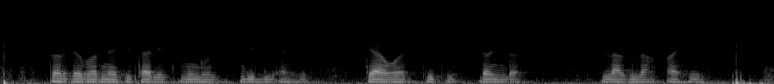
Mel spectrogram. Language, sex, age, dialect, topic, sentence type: Marathi, male, 18-24, Standard Marathi, banking, question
